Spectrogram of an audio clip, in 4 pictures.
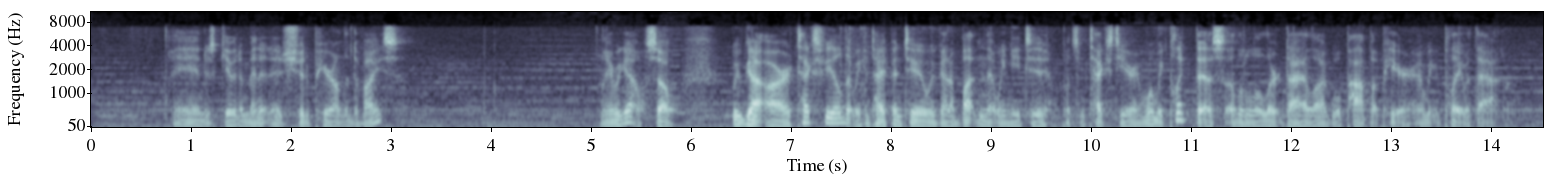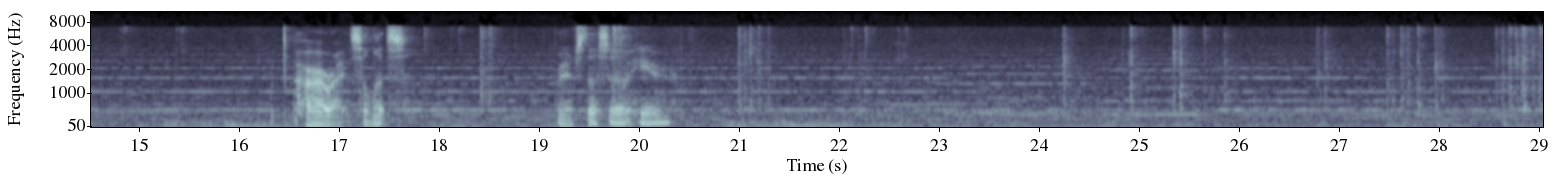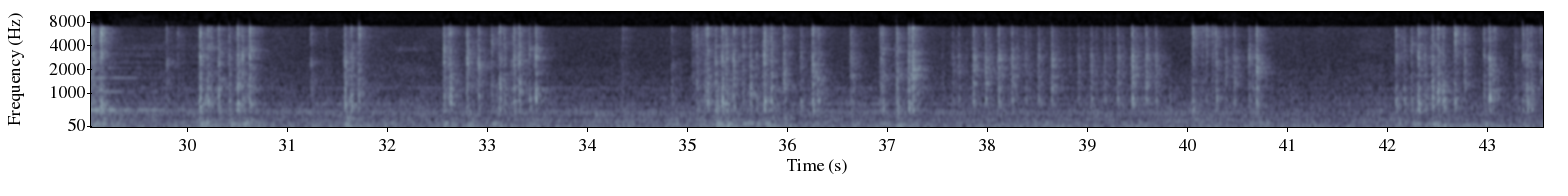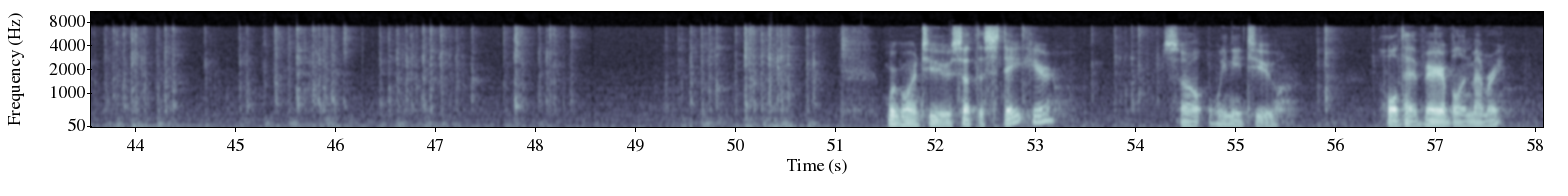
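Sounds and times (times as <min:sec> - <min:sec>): typing on computer keyboard: 0:21.0 - 0:21.4, 0:24.2 - 0:25.9, 0:26.8 - 0:31.8, 0:32.6 - 0:33.6, 0:34.8 - 0:40.8, 0:42.1 - 0:48.5, 0:49.3 - 0:50.9, 0:53.5 - 0:54.3, 0:55.8 - 0:56.5.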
